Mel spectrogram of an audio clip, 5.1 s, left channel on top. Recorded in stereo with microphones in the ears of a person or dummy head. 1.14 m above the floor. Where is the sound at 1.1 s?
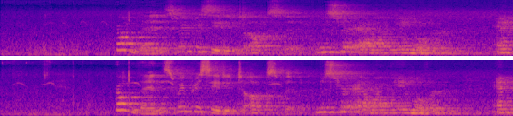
65° right (ahead or behind), 1.0 m; by 3.0 s 25° right (ahead or behind), 1.0 m.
